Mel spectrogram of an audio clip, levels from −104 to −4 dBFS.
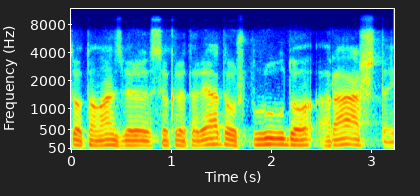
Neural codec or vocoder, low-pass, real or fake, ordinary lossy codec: codec, 16 kHz, 6 kbps, DAC; 7.2 kHz; fake; Opus, 24 kbps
